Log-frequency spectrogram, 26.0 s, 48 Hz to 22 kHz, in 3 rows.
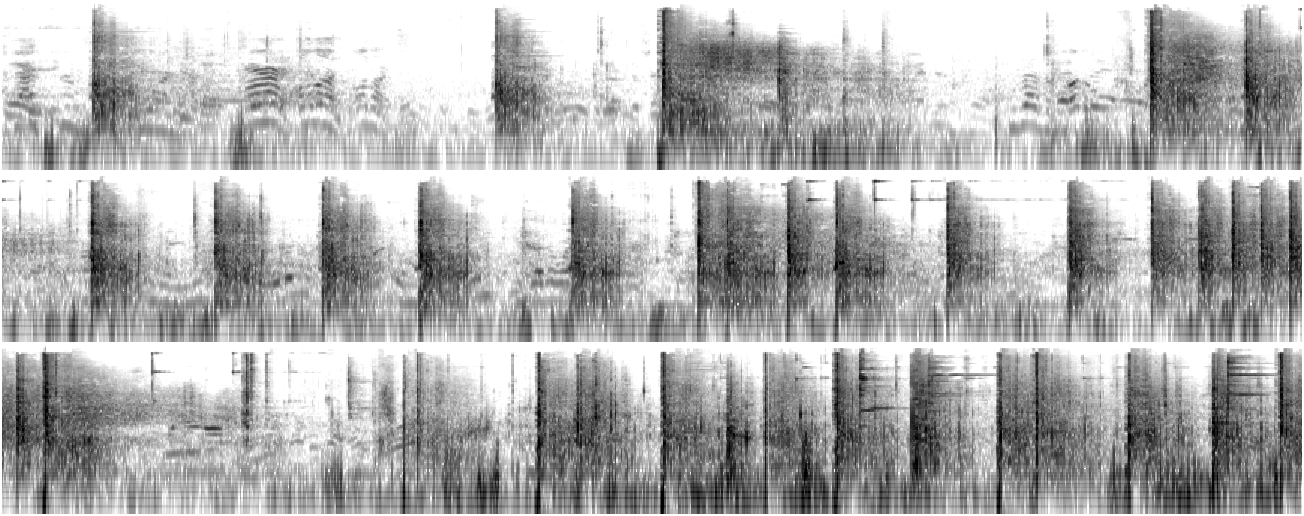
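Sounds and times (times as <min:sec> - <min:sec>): gunshots with echo: 0:03.3 - 0:03.6, 0:04.4 - 0:05.8, 0:07.6 - 0:19.2, 0:20.0 - 0:26.0.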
